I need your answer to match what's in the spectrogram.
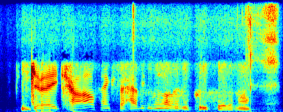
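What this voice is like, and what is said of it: Australian accent. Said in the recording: “I love the Australian accent.”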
